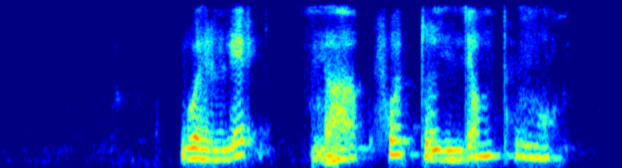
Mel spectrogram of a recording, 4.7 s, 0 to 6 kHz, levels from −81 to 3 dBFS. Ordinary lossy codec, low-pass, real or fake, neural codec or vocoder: Opus, 24 kbps; 5.4 kHz; fake; codec, 24 kHz, 1.5 kbps, HILCodec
